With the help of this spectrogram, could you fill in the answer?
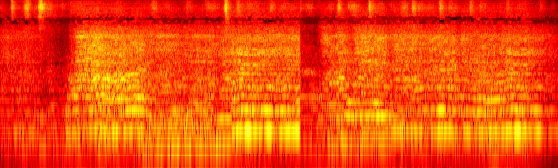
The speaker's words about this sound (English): by a local Ukrainian men's choir, and by seniors playing the kazoo.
